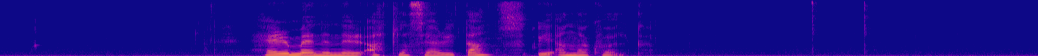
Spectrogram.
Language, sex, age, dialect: Faroese, female, 36-60, Suðurstreymoy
